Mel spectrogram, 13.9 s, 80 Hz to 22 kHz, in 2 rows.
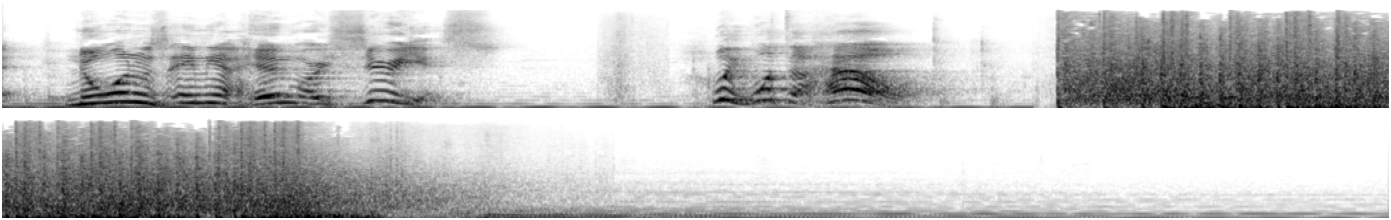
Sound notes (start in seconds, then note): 5.2 very gruesome shooting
